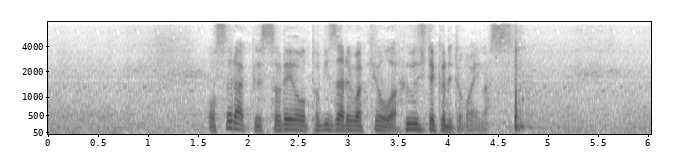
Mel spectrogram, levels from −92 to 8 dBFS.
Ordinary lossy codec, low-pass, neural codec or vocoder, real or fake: none; none; codec, 16 kHz, 1.1 kbps, Voila-Tokenizer; fake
